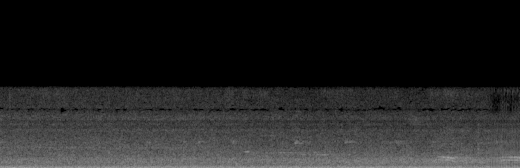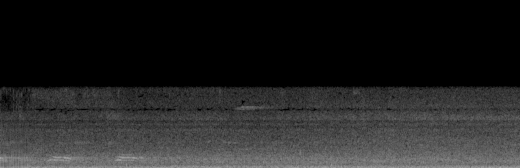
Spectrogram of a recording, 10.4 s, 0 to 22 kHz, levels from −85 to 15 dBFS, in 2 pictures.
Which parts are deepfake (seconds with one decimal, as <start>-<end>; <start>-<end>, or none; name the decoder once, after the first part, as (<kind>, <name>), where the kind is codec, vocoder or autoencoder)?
4.9-5.5 (vocoder, Vocos)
